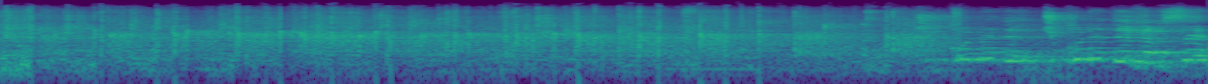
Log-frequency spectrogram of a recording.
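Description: A church congregation applauds at a French-language sermon, producing sustained, fairly loud clapping from many hands that swells toward the end, with a voice speaking over it.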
